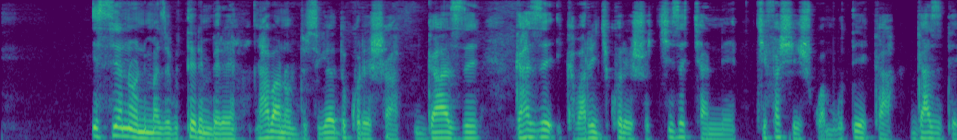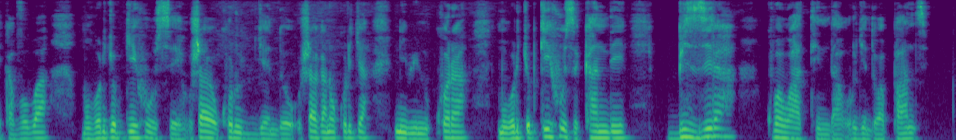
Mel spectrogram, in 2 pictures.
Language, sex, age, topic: Kinyarwanda, male, 18-24, finance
